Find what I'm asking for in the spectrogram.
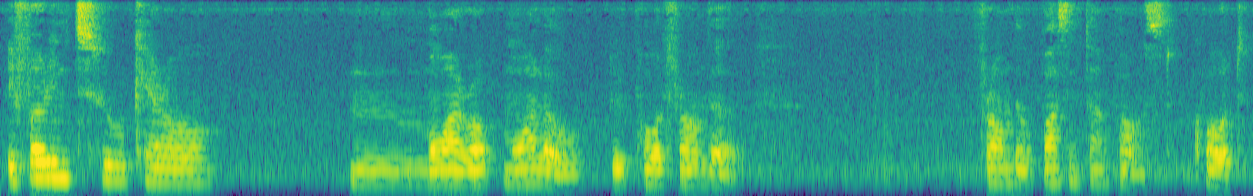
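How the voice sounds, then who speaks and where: A woman's voice: low voice, steady tone, slow pace, pauses often, darkish tone, reverberant, recorded from a distance, slight background noise, low-quality recording. A young woman from Cambodia giving a prepared class speech, speaking carefully with frequent restarts and repeated words.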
